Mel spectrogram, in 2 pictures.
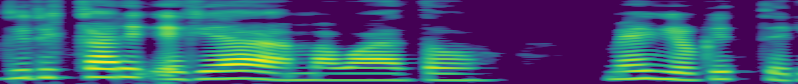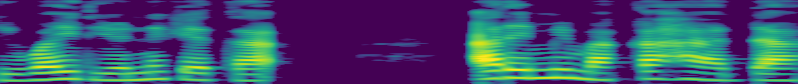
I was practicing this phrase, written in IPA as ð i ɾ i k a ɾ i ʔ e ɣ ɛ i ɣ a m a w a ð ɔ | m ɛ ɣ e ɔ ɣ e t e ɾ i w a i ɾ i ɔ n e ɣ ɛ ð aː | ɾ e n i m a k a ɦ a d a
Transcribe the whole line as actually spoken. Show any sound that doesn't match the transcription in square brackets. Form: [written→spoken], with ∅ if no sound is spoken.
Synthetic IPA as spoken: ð i ɾ i k a ɾ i ʔ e ɣ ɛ [i→a] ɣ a m a w a ð ɔ | m ɛ ɣ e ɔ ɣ e t e ɾ i w a i ɾ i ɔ n e ɣ ɛ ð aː | ɾ e [n→m] i m a k a ɦ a d a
